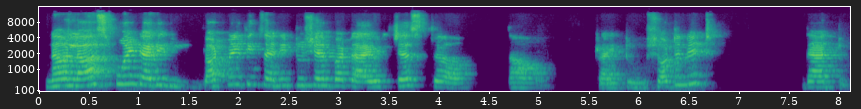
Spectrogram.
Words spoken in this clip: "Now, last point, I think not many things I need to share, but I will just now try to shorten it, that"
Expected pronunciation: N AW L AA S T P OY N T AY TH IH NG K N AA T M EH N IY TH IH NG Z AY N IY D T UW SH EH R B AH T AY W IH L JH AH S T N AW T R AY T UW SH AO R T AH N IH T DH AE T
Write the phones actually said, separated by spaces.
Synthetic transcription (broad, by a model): N AW L AA S T P OY N T AY T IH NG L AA T M EH N IY T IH NG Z AY N IY D T UW SH EH R B AH T AY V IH L JH AH S T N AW T R AY T UW SH AO R T AH N IH T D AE T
